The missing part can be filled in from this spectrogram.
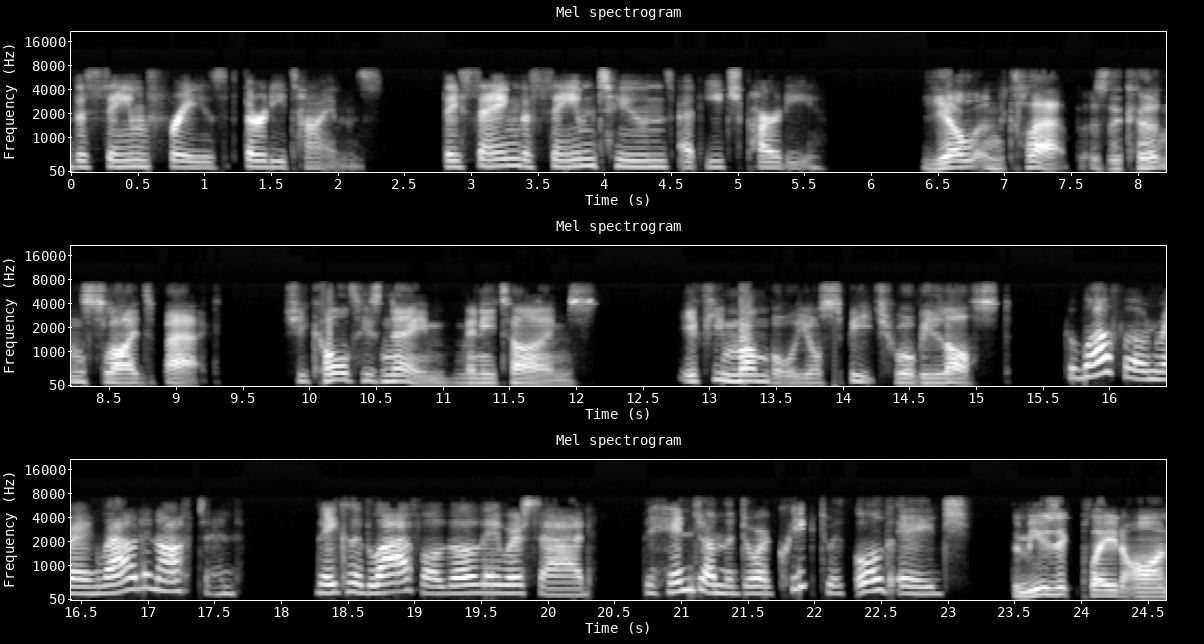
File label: Skullcandy Indy Evo Ideal microphone sample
